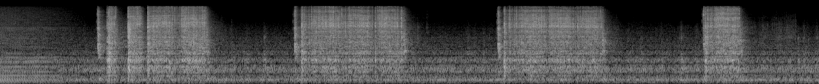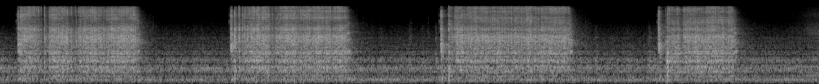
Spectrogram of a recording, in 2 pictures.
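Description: An arc welder crackles and sizzles in short bursts.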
